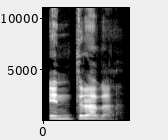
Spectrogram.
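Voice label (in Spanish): "entrada", Spanish, male; mekanta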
